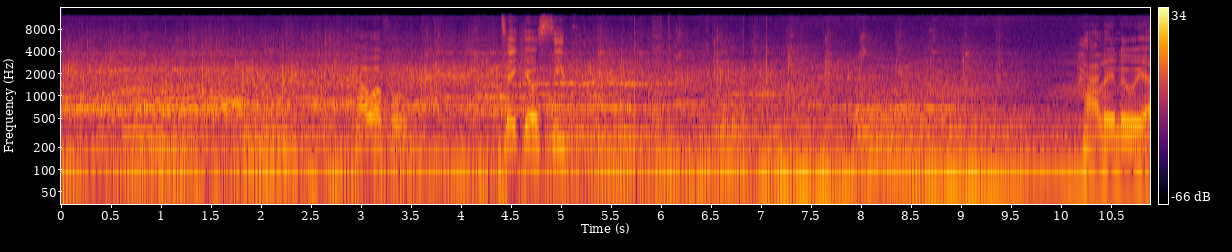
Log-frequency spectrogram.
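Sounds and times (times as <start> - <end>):
large audience clapping: 0.0 - 10.4
speech: 3.0 - 3.8, 4.4 - 5.3, 10.2 - 10.8.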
